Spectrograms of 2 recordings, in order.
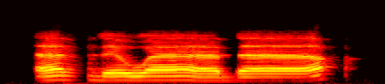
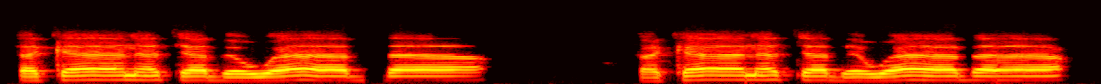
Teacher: يعني بمد الباء وليس بختم القراءة بالهمز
